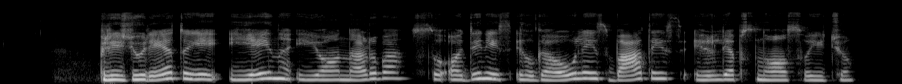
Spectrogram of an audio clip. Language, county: Lithuanian, Klaipėda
